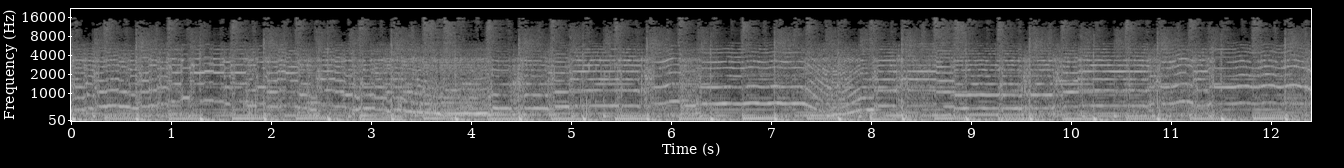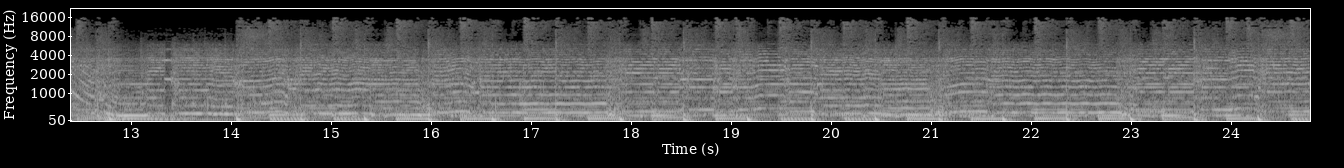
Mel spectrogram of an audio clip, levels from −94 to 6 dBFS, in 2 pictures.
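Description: MP2 compression runs through the whole clip. The sound is dull, with a gurgling, granular edge. This likely comes from MPEG Layer II coding at a low rate, around 80 kbps. At that rate the coder can't fund all of its 32 sub-bands, so upper bands drop out and flicker back. The bands that remain are quantised coarsely, which produces the grainy texture.

DAB burbling appears at 1.52 to 1.95 s, 3.25 to 3.67 s, 5.08 to 5.53 s, 13.77 to 14.59 s, 16.53 to 17.21 s and 24.31 to 24.58 s. In each burst, burbling sits over the sound. This points to weak reception: a small fraction of a percent of bits arrive wrong, and some of those errors pass error correction. Corrupted samples then put short blips of noise in single sub-bands, and corrupted scale factors make individual sub-bands jump in level for up to a frame.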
